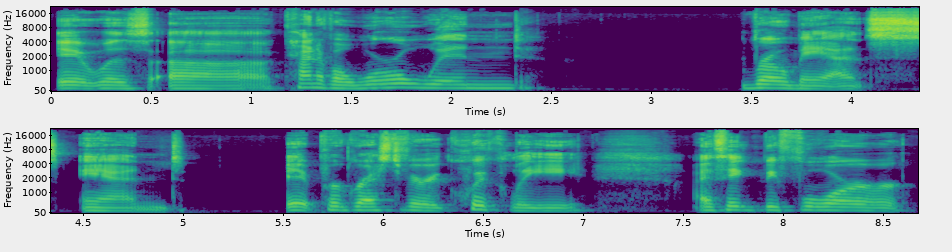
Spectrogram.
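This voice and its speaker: A woman with a deep voice co-hosts a casual true-crime podcast, telling the case slowly and in a steady tone. She reads out the case facts with hesitant fillers.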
